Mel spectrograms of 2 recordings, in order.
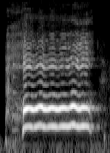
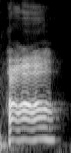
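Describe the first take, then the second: First: High, loud, drawn-out cry; plain exclamation without accent. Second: Drawn-out cry attempted in a Texan accent. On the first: Pretend. Streamer reacts to the credits, high loud cry without the accent. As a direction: let out a long, high whoop. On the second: Shown as a demonstration. Streamer tests whether the cry works, Texan accent. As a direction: try the whoop with a Texan twang. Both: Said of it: "I can't do that in action".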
